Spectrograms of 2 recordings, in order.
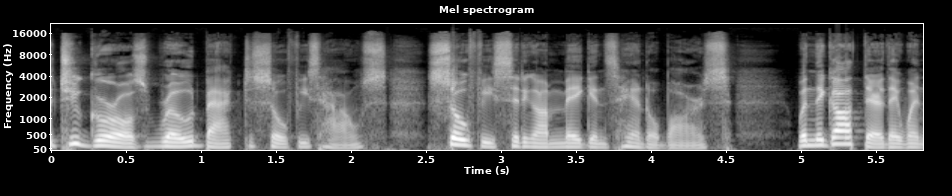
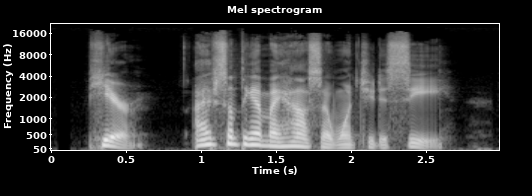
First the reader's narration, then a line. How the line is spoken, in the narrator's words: said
